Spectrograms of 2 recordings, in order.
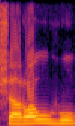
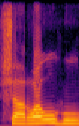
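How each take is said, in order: No difference in how they are said.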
